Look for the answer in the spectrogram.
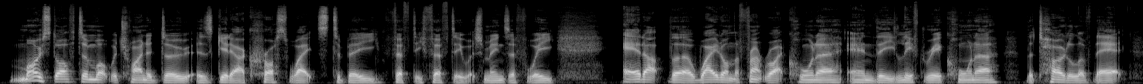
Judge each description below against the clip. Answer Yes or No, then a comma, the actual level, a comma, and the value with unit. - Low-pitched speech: Yes, low, 100 Hz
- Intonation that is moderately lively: No, narrow, 1.8 semitones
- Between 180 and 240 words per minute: Yes, average, 200 wpm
